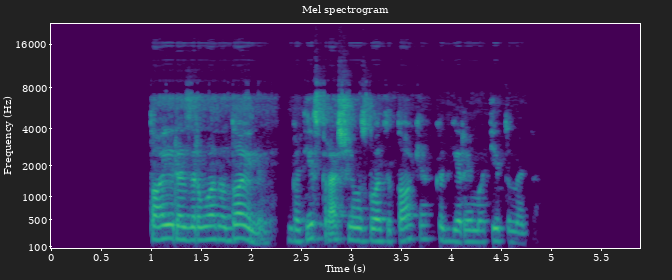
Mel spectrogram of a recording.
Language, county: Lithuanian, Vilnius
